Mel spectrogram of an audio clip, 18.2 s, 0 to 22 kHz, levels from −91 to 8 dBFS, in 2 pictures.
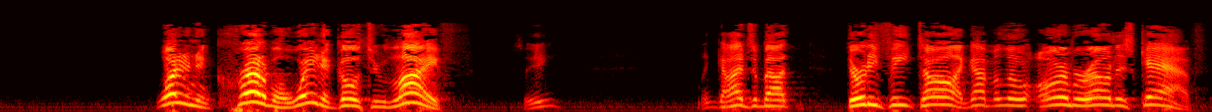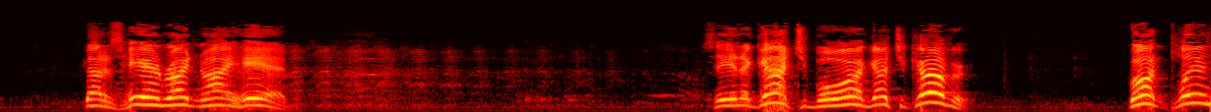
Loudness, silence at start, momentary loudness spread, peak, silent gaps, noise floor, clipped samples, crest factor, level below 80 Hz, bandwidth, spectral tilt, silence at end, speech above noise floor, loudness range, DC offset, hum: -22 LUFS; 1.2 s; 12 LU; -2 dBFS; none; -73 dBFS; under 0.1%; 24 dB; -54 dBFS; 10 kHz; -3.5 dB/octave; 0 s; 50 dB; 10 LU; under 0.1%; none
